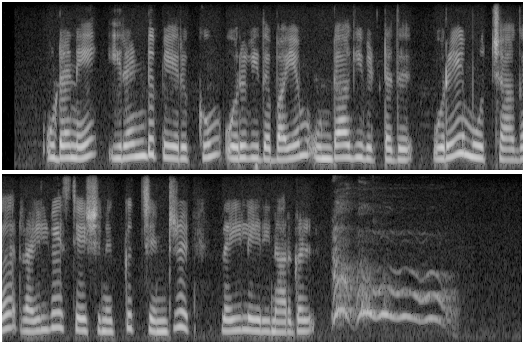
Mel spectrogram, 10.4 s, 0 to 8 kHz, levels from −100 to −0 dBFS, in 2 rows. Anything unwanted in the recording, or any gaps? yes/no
yes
